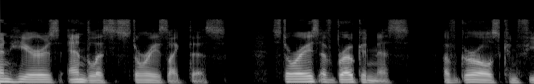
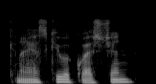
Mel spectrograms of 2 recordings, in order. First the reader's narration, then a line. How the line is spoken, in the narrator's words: she mumbled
